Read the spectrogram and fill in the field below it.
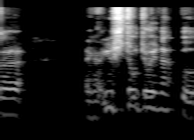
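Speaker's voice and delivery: mock irritated, well-spoken voice. Retelling what a man asked when he got annoyed, imitating him talking pissed off. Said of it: "he sort of talks like this".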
